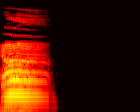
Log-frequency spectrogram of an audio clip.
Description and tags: argg-pitfall
arg, death, falling, grunt, hurt, painfull, pit, pitfall, screaming, yell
